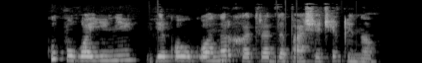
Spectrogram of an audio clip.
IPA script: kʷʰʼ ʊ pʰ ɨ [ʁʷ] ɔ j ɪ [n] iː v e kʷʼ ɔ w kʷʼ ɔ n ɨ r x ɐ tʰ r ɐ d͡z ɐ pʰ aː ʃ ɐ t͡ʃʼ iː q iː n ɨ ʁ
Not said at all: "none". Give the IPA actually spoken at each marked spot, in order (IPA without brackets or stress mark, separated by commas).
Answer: ʁʷ, n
